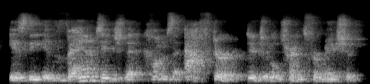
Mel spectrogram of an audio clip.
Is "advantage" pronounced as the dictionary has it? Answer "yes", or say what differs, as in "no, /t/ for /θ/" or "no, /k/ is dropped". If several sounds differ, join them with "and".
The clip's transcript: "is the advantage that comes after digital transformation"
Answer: yes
